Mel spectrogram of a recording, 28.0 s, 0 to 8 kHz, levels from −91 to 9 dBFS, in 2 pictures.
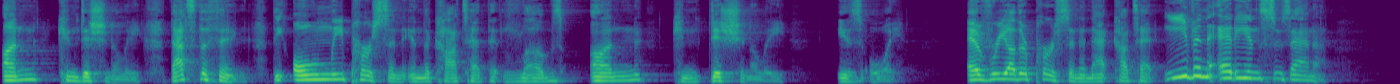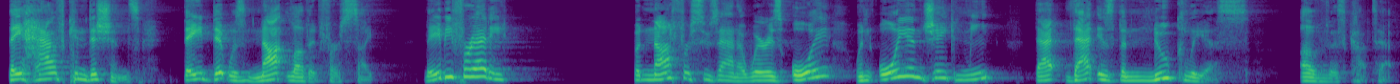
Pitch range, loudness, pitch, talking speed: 130-190 Hz, -20 LUFS, 160 Hz, 125 wpm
